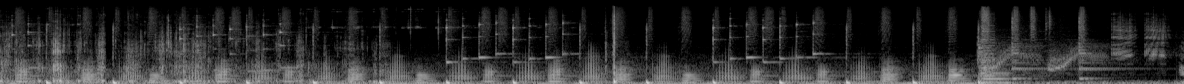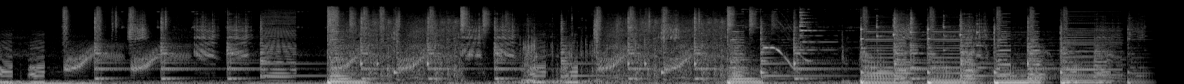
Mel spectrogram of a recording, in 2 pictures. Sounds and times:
Music: 0.0 - 23.4.

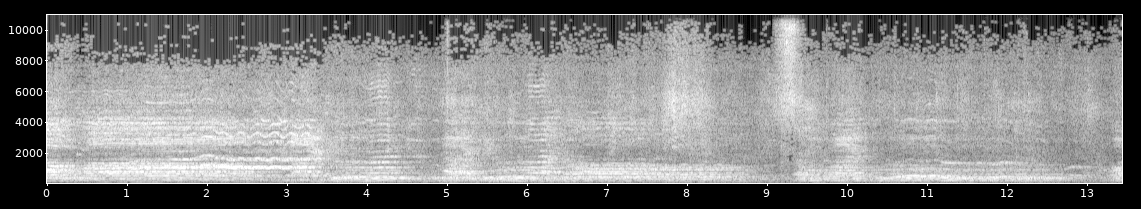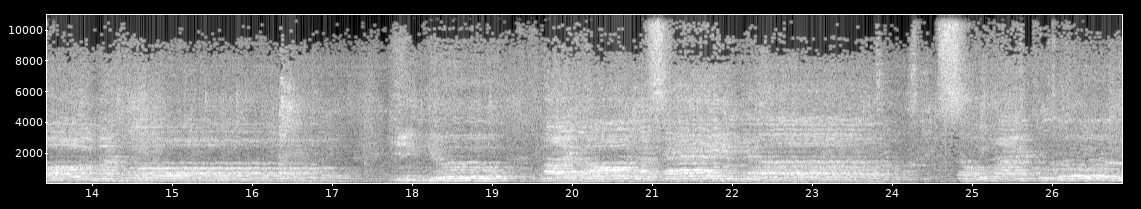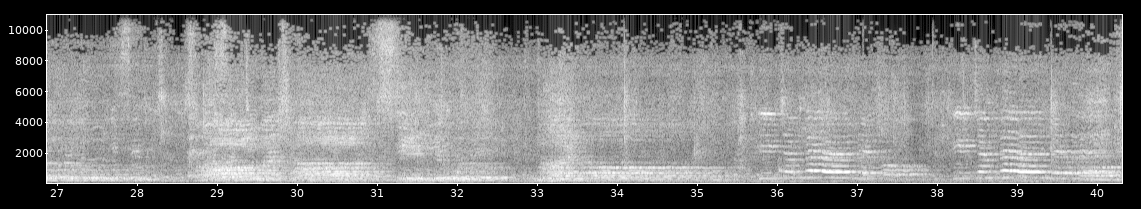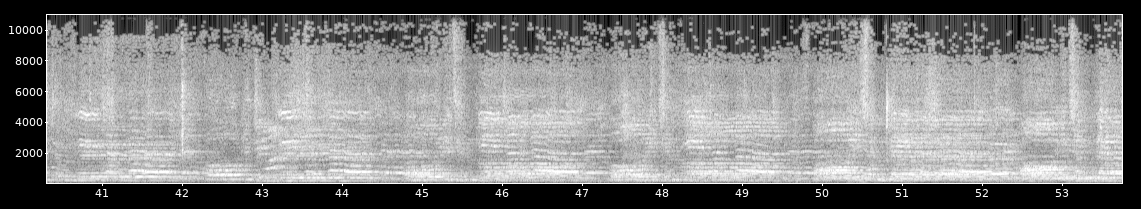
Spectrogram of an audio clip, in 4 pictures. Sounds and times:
Choir: 0.0 - 53.7.

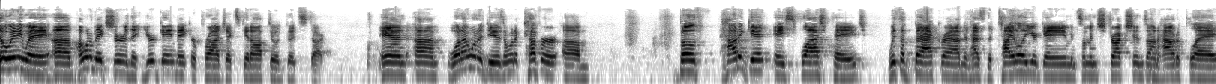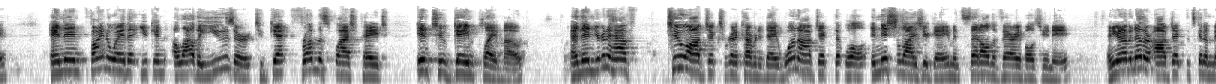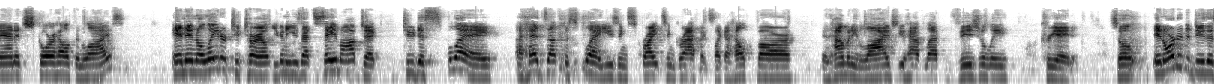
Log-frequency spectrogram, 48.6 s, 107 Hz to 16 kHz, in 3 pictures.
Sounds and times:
Speech: 0.0 - 7.8, 8.8 - 16.3, 16.9 - 23.2, 23.8 - 34.1, 34.8 - 48.6.

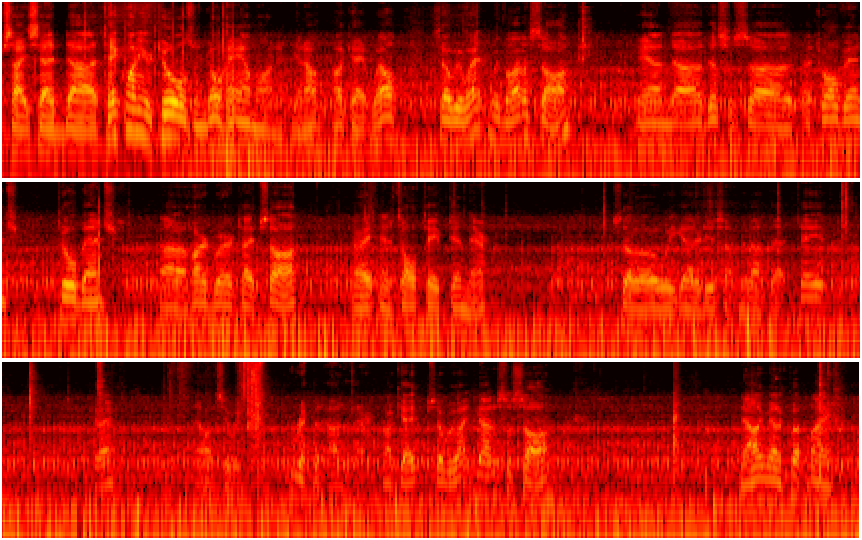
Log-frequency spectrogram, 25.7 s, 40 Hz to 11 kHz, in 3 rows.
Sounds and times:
Speech: 0.0 - 5.7, 6.4 - 13.4, 14.7 - 16.9, 18.1 - 18.4, 19.1 - 22.7, 24.5 - 25.6.

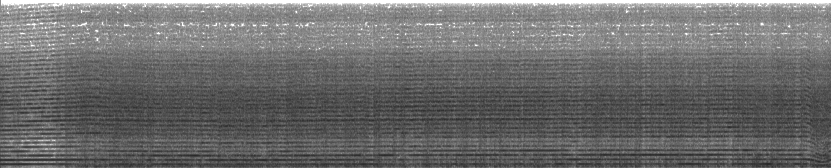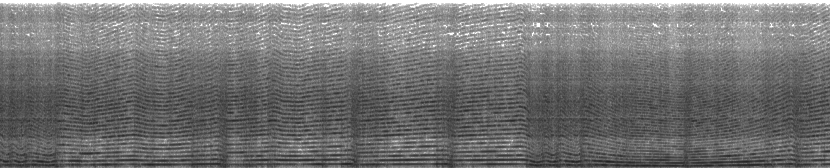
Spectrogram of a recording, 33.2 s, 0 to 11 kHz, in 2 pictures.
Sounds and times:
Electric guitar: 0.0 - 33.2.

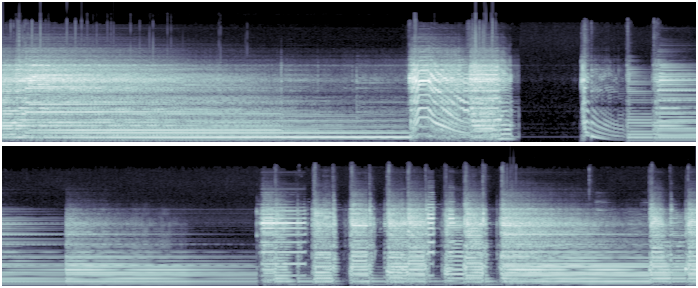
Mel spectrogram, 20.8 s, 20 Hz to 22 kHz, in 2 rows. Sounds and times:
Music: 0.0 - 7.8, 8.7 - 20.8
Distortion: 0.0 - 20.8
Effects unit: 0.0 - 20.8
Inside, small room: 0.0 - 20.8.

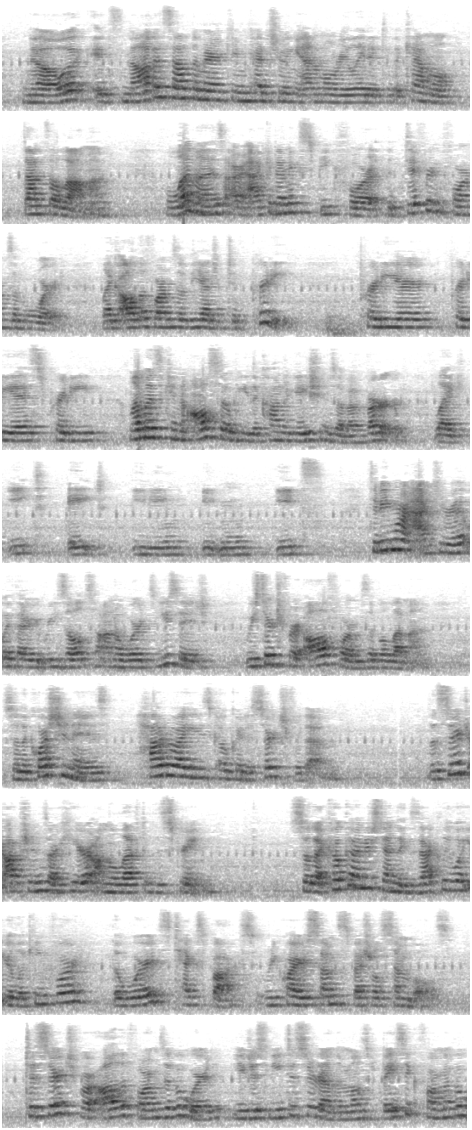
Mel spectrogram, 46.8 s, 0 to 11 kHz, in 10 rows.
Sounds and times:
Narration, monologue: 0.0 - 46.7
Female speech, woman speaking: 0.2 - 31.6, 32.4 - 35.0, 35.6 - 46.7.

